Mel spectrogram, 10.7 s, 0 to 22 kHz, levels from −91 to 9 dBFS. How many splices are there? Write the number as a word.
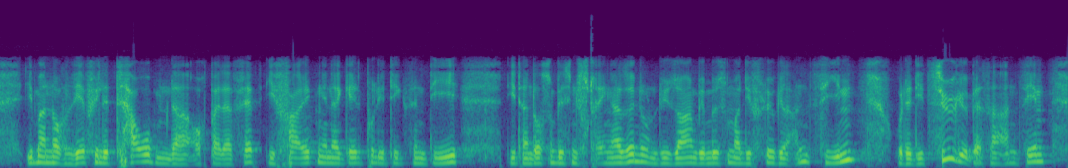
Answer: one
